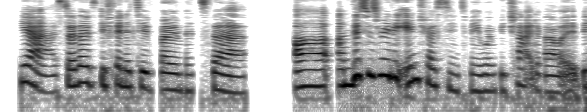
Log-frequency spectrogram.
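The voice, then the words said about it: English accent. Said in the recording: “as you might gather, I am from England, I am English. I don't know what is going to give it away to you right now, but the accent might be a factor”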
